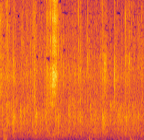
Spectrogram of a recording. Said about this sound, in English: Somebody say amen. It was a holy. I'm going to wait while you clap your hands there.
